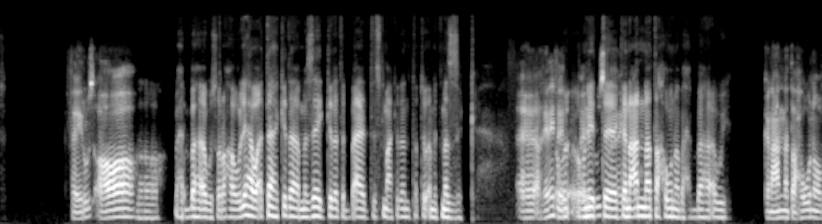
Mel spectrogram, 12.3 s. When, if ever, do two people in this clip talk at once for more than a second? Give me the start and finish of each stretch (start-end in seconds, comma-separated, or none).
8.3-9.7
